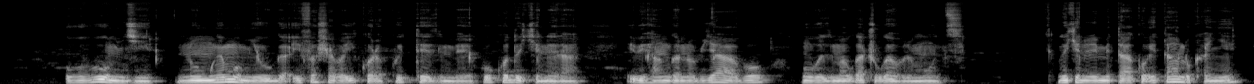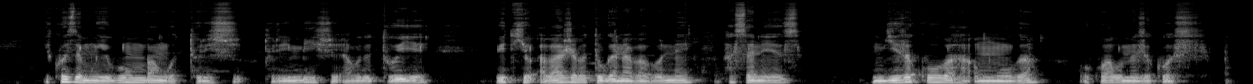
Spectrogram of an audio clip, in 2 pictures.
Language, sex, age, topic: Kinyarwanda, male, 18-24, education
